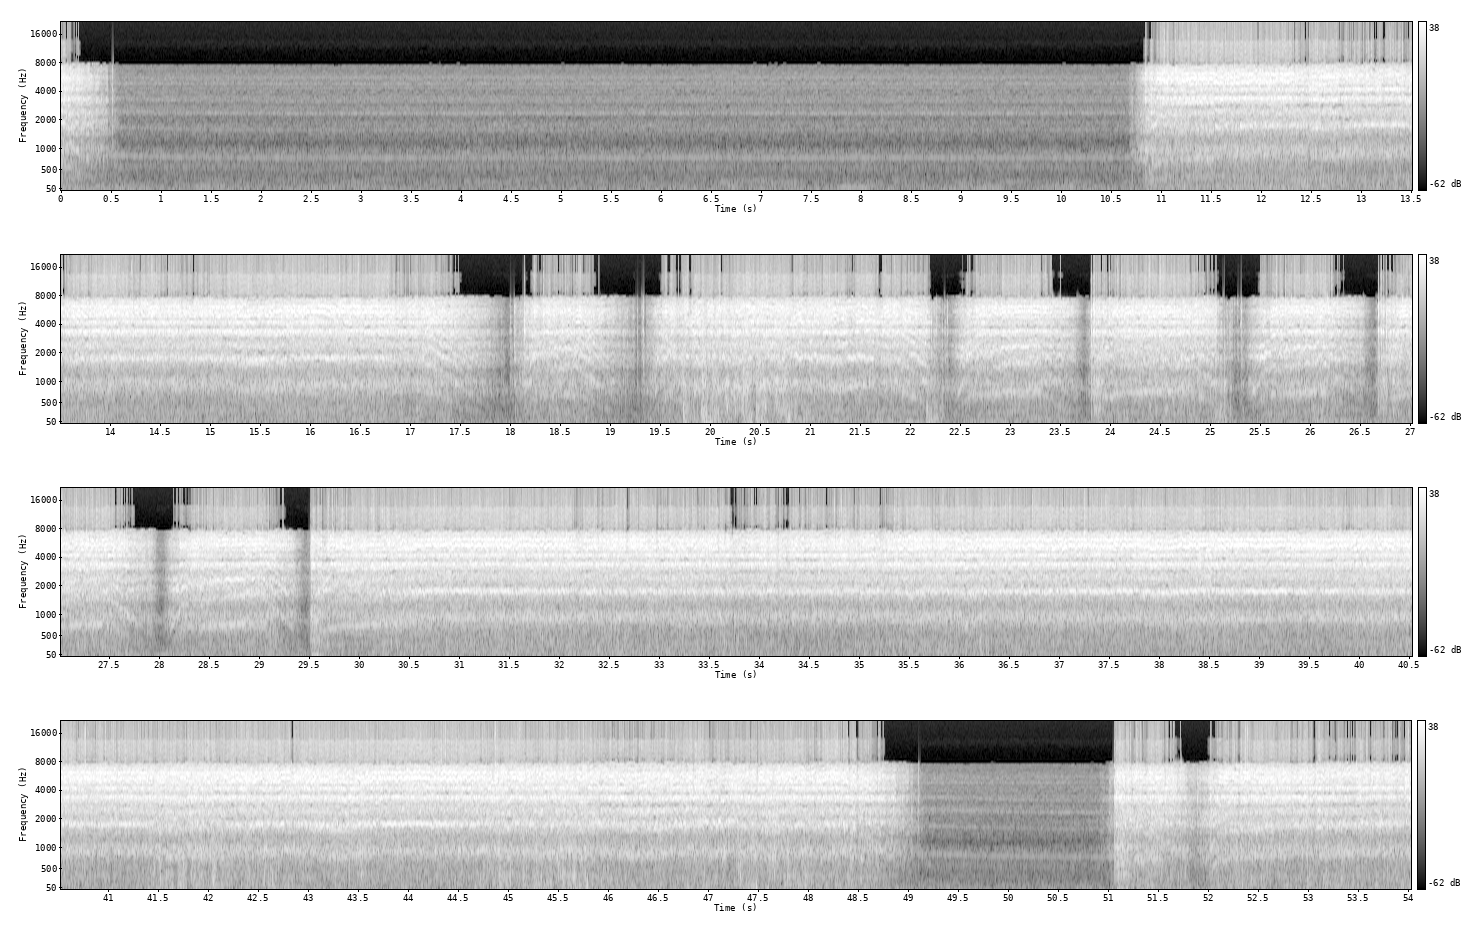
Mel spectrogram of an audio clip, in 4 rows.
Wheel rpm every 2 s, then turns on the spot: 20, 0, 0, 0, 0, 100, 230, 230, 170, 70, 220, 110, 110, 110, 120, 210, 240, 230, 230, 230, 230, 220, 230, 230, 100, 50, 190.
none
